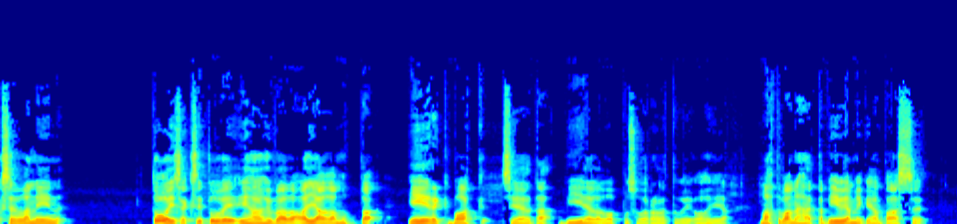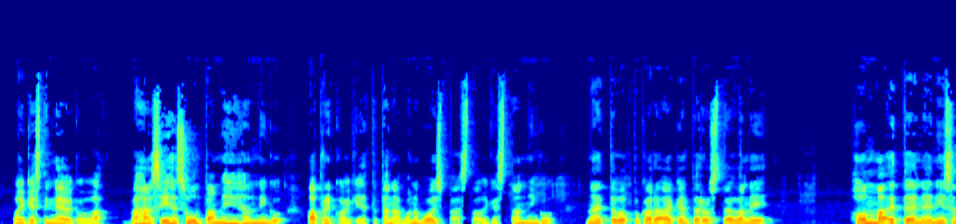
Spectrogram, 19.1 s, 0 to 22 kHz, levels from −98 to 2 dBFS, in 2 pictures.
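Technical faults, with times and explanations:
No technical faults are audible in this speech.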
